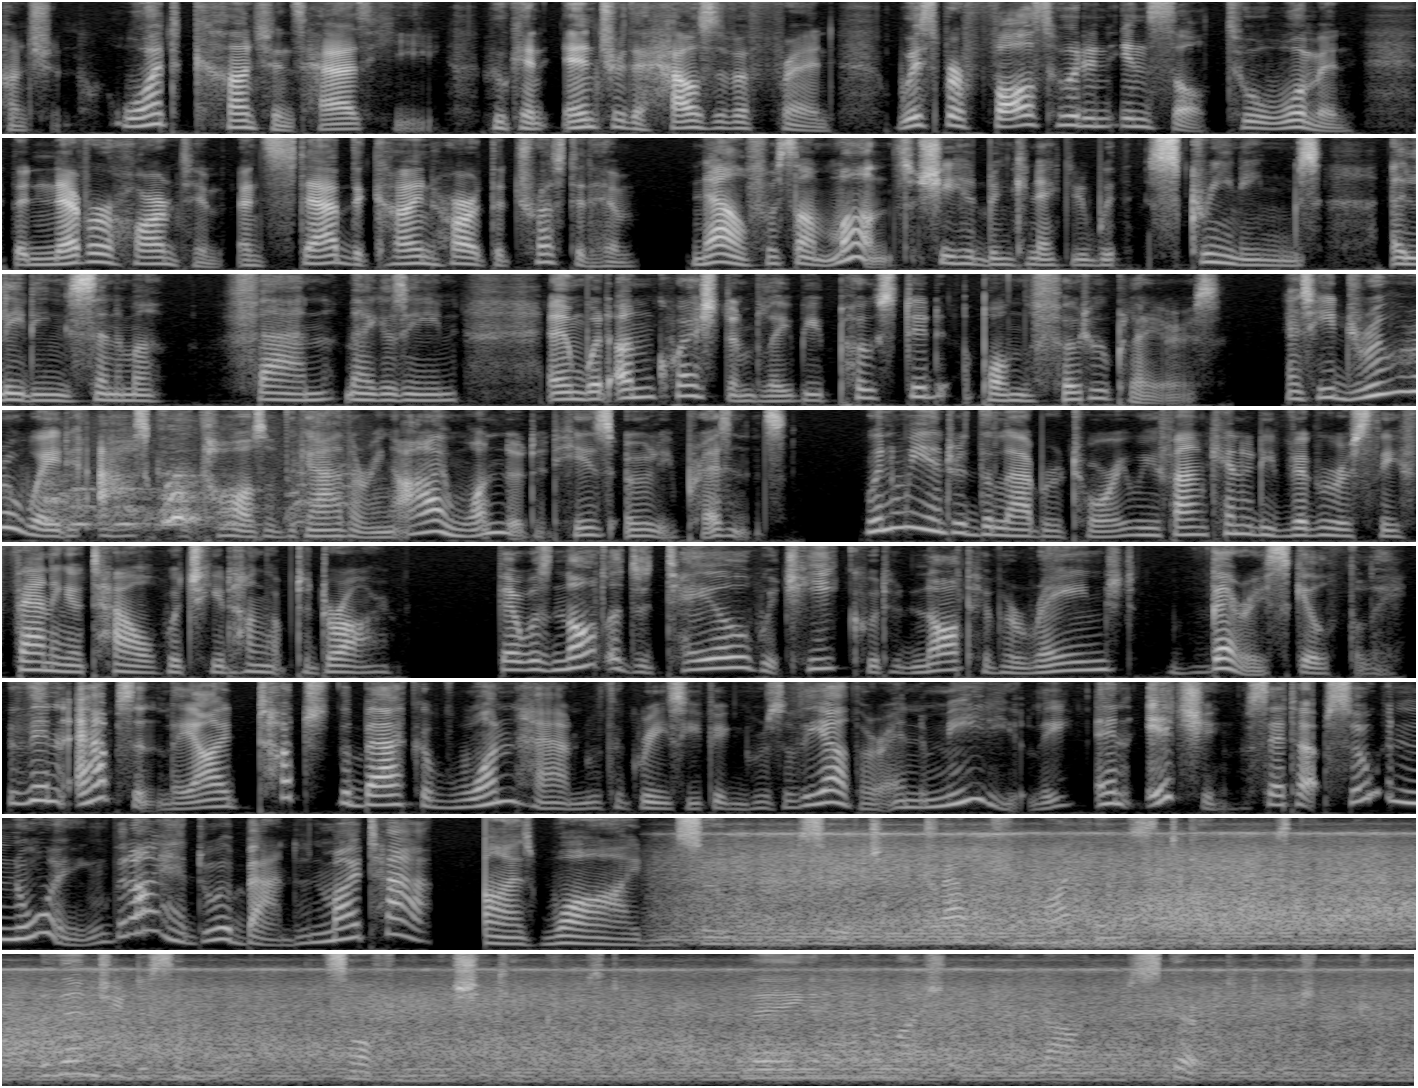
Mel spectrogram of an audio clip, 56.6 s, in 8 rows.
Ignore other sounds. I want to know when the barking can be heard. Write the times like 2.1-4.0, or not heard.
21.4-22.9.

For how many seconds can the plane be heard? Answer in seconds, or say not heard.
11 s.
